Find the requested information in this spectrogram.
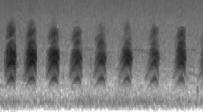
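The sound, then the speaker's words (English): Short-eared owl, a day-hunting owl, giving a rapid series of nine evenly spaced, high-pitched pulsed calls of fairly even loudness. “It's a short-eared owl, an owl specially adapted to hunt during the day.”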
